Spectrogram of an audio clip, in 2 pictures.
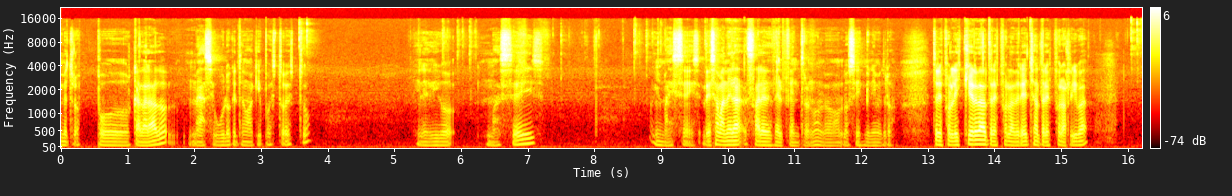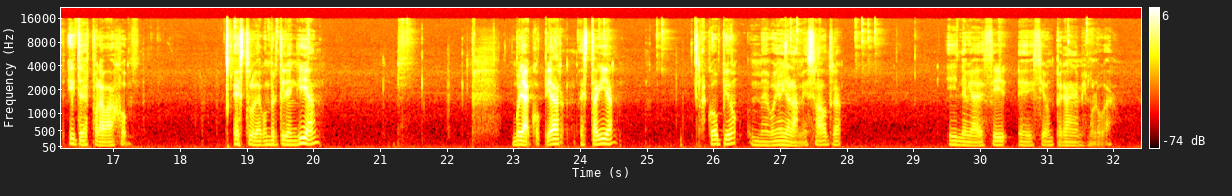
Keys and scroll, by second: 5.8 BackSpace, 7.0 6, 7.5 Tab, 8.4 Right, 8.6 BackSpace, 9.9 6, 10.4 Tab, 23.3 super+c, 26.0 super+c.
